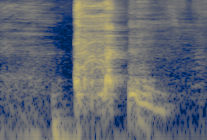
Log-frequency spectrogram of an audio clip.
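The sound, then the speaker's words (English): Hacking coughs after water went down the wrong pipe: two harsh bursts, the second shorter with a lower, rasping tail, moderately quiet and without talk. “So please excuse me, I had the best hacking cough of wrong tube water ever.”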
